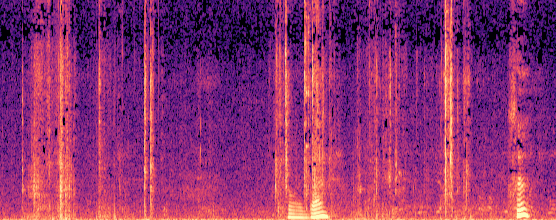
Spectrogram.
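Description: Scattered light clicks of a broken landline telephone's plastic parts and wiring being handled, single ticks a second or so apart. A short hummed vocal sound halfway through and a louder "hm" at the very end.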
